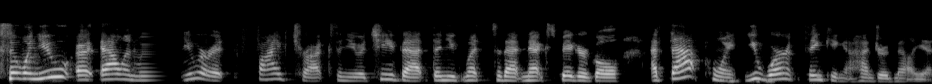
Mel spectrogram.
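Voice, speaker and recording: Her intonation lively, a woman with an unremarkable speaking voice speaks at medium pitch and a moderate pace. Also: big swings in loudness. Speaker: podcast host. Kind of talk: podcast interview questions.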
